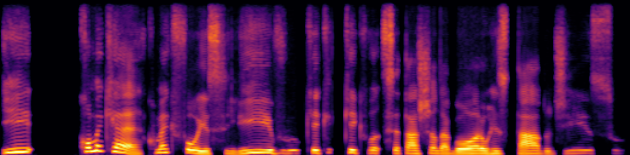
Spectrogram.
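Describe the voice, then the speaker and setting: A woman's voice: on the low side, fairly quick, darkish tone, dry recording, clean studio sound. A woman hosting a podcast interview, asking her guest questions in a casual, conversational way. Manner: conversational, strings together follow-up questions. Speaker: podcast host.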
